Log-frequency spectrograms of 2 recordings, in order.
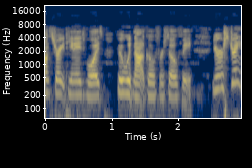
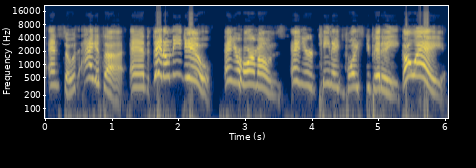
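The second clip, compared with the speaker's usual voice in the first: angry telling-off; 3 semitones higher, 6 dB louder than usual. Acted. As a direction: tell off the shallow boy, building to a yell. Ranting at the character Tidros.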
